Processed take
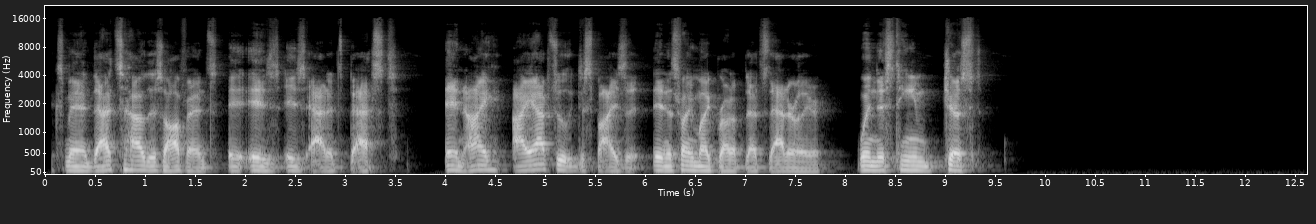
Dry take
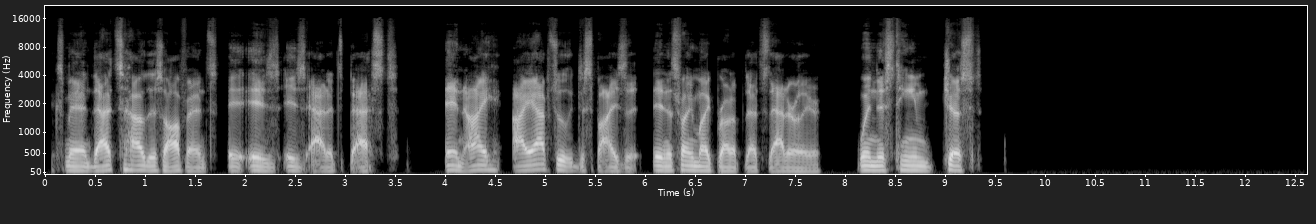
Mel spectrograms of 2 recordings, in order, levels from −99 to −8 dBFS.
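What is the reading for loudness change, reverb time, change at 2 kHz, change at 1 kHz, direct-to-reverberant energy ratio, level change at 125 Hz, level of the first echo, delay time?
+0.5 dB, 0.45 s, +1.0 dB, +0.5 dB, 9.0 dB, +0.5 dB, no echo, no echo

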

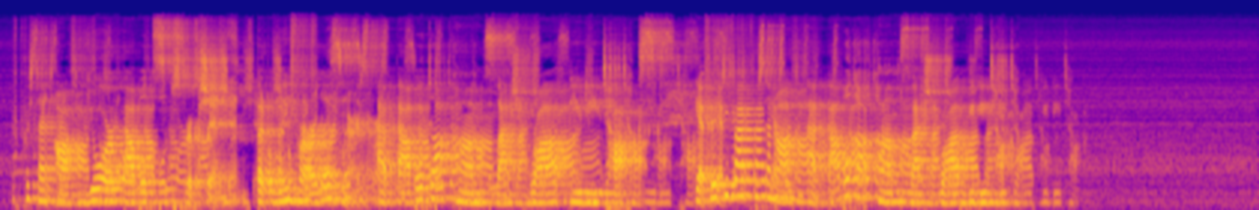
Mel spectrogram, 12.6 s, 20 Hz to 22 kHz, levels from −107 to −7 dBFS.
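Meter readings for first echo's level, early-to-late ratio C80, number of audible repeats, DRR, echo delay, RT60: -8.0 dB, no reverb, 6, no reverb, 64 ms, no reverb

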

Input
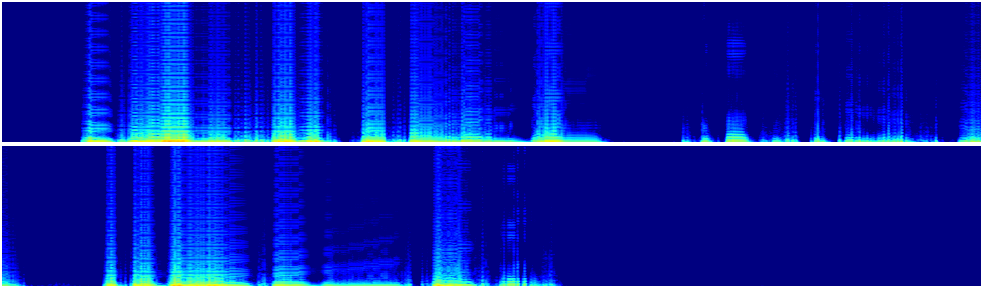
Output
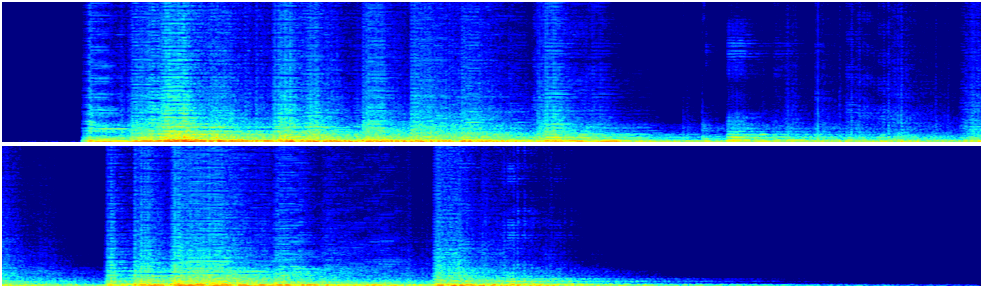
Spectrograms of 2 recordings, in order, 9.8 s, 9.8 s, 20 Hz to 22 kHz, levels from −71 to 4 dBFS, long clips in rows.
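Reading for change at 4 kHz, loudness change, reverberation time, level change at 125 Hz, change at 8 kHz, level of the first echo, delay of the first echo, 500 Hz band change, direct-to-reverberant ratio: +8.0 dB, +9.0 dB, 2.4 s, +9.0 dB, +7.0 dB, -10.5 dB, 234 ms, +10.0 dB, -3.5 dB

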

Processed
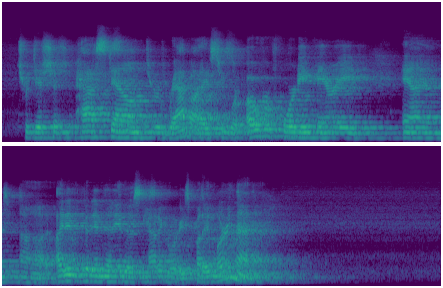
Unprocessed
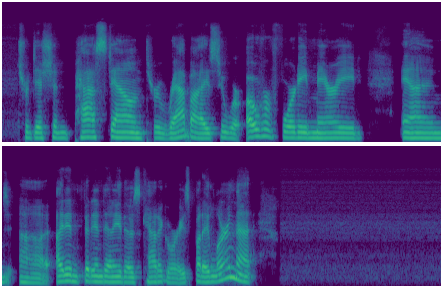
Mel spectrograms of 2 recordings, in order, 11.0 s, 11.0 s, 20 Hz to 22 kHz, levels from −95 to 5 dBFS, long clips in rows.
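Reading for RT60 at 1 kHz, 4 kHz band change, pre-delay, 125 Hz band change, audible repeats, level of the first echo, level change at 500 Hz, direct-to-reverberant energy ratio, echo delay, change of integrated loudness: 1.4 s, +3.0 dB, 5 ms, -16.0 dB, 1, -10.5 dB, -3.5 dB, 1.0 dB, 188 ms, -4.5 dB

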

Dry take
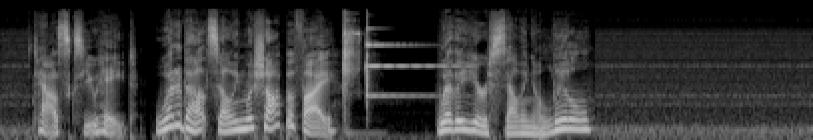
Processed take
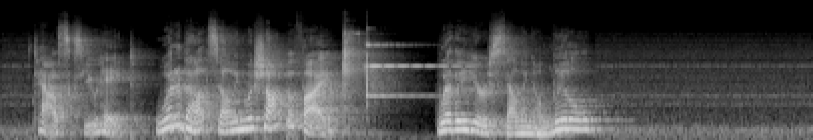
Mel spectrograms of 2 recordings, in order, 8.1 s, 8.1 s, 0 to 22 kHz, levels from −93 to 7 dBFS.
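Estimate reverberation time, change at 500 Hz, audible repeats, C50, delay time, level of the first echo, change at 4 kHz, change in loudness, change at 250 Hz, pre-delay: 1.0 s, +8.0 dB, 1, 9.0 dB, 75 ms, -16.0 dB, +4.5 dB, +6.5 dB, +8.0 dB, 24 ms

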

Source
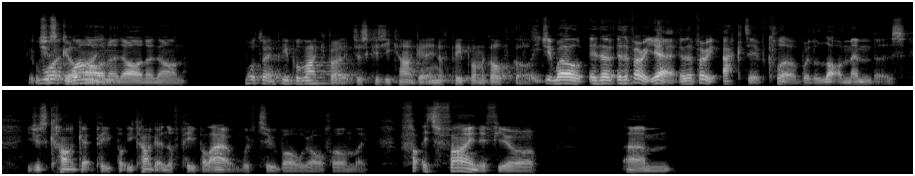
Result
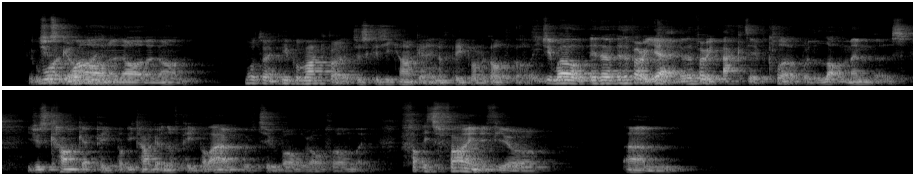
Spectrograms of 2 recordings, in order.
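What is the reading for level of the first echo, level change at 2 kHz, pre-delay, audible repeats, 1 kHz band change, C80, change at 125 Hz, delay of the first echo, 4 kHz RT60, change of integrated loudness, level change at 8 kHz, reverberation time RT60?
no echo, -3.0 dB, 3 ms, no echo, -1.5 dB, 10.5 dB, +1.5 dB, no echo, 0.70 s, -2.0 dB, -1.0 dB, 0.65 s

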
